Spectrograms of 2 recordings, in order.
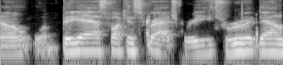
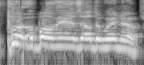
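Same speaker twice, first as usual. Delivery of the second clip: high-pitched retold police command; imitated trooper's sharp command; barked order; 7 semitones higher than usual. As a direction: order a driver like an angry cop.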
